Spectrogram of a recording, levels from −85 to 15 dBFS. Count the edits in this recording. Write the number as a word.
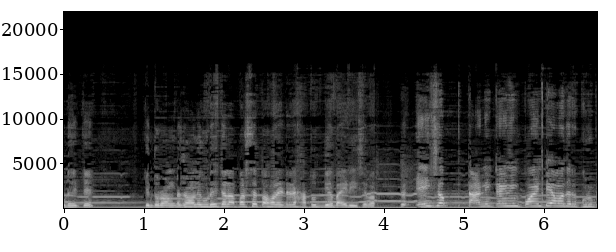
one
